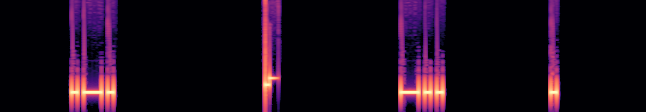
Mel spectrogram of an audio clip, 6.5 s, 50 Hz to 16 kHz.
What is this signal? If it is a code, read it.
Morse code, heard as a keyed tone, about 20 wpm, spaced as for 7 wpm, 700 Hz. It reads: R DE
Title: Top 90 QSO Elements - 6x Character Spacing - 20wpm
